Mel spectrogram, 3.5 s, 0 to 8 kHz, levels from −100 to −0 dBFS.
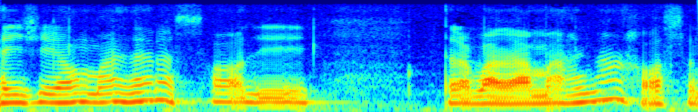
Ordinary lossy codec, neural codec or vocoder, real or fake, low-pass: Opus, 64 kbps; none; real; 7.2 kHz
